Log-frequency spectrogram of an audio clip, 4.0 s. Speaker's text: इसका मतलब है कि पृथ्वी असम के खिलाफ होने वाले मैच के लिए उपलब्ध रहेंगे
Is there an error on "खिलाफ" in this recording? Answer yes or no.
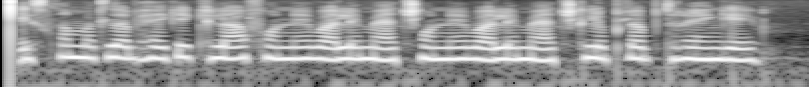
yes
